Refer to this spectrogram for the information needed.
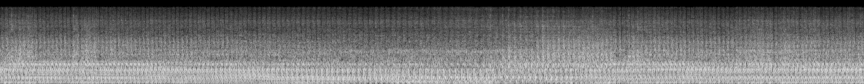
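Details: Yanmar SB12 marine diesel after fuel line repair, bleeding the line and mounting the primer bulb vertically: steady, even idle chug with no stumbling or surging; fuel system bled and running clean.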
